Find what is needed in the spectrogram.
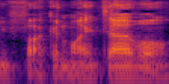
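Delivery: normal talking voice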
